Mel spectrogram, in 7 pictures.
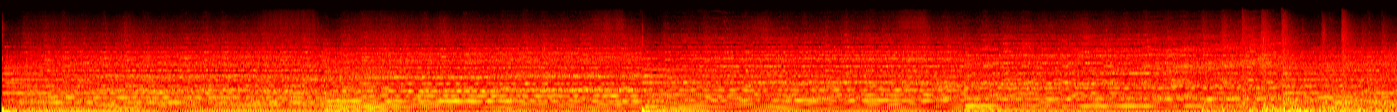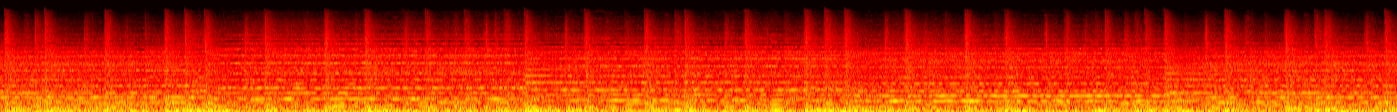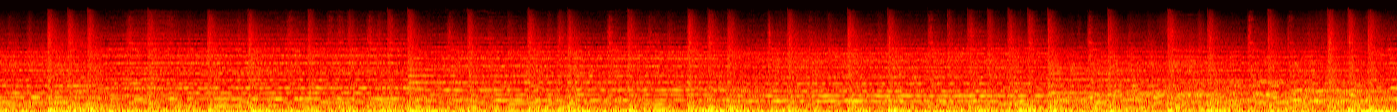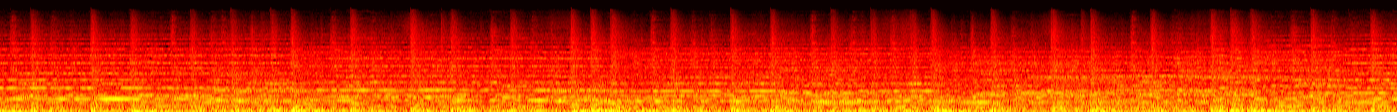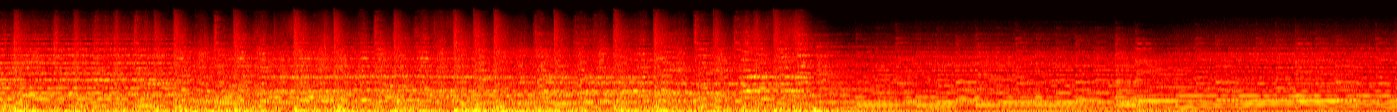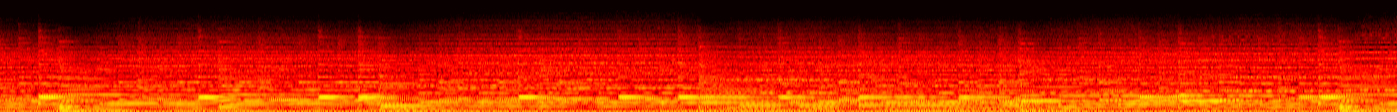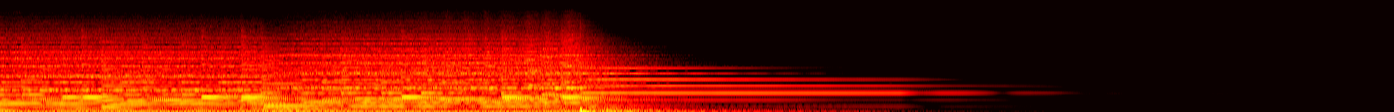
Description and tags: Epic Trailer Background Music
Genre: Epic Orchestra, Trailer
Well, my ears got blown because of this but it worth the risk.
trailer, orchestra, epic, background, music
